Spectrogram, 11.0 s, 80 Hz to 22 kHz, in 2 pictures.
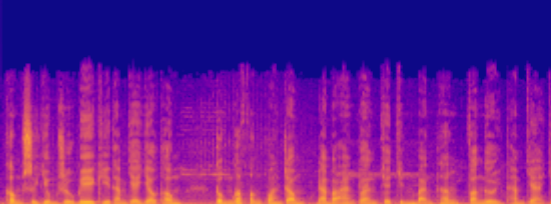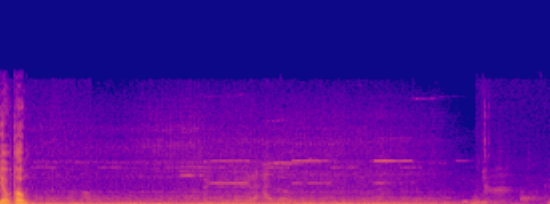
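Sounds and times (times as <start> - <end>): motorbike engines rumbling: 0.0 - 11.0
short high beeps: 6.4 - 10.3.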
